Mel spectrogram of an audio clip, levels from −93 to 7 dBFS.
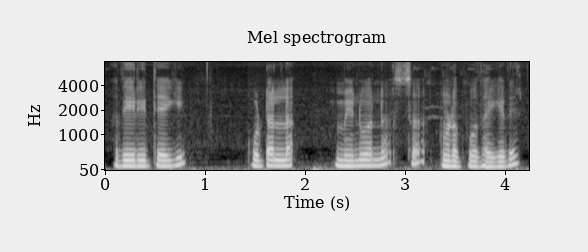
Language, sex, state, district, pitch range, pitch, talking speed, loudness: Kannada, male, Karnataka, Koppal, 140-165 Hz, 150 Hz, 100 wpm, -15 LUFS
